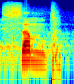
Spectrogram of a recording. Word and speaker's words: سمت: سمت صحیح تلفظ یہ ہے, ایک ڈائریکشن ہے, ایک رخ ہے.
